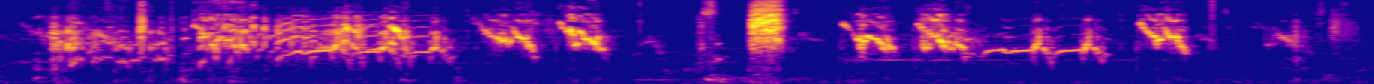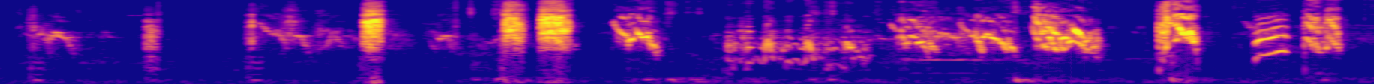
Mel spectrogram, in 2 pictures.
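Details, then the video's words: Budgerigar, a small Australian parrot, giving cheerful contact calls: a busy stream of bright chirps, squeaks and scratchy warbled notes in quick bursts, with short pauses between clusters. "Voz decomunicación.de loro australiano /sonido de llamada de periquito / se sentirá feliz"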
